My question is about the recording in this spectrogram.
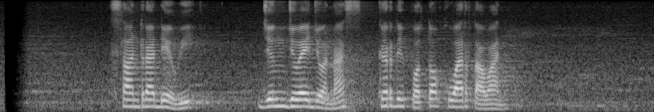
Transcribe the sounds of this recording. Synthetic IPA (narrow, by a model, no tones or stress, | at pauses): sandɾadewi | d͡ʒɨŋd͡ʒoɛd͡ʒɔnaskɨrdipɔt̪ɔkuwart̪awan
